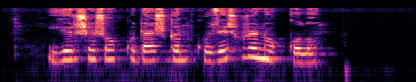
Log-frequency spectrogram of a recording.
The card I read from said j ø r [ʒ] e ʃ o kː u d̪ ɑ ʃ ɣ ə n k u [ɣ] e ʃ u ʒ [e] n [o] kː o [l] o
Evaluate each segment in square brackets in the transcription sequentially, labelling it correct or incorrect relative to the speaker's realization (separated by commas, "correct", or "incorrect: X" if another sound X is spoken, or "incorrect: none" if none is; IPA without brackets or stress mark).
incorrect: ʃ, incorrect: z, correct, correct, correct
